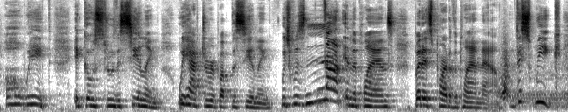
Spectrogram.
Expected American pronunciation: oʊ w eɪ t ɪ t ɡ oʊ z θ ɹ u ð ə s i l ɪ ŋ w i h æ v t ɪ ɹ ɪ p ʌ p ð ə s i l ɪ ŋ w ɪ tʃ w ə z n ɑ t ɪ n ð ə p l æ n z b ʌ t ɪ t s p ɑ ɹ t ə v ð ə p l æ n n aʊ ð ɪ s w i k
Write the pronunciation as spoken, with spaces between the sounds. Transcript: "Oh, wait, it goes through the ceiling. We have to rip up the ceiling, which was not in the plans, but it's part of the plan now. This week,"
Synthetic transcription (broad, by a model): oʊ w eɪ t ɪ t ɡ oʊ z θ ɹ u ð ə s i l ɪ ŋ w i h æ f t ɪ ɹ ɪ p ʌ p ð ə s i l ɪ ŋ w ɪ tʃ w ə z n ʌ t ɪ n ð ə p l æ n z b ʌ t ɪ t s p ɑ ɹ t ə v ð ə p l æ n n aʊ ð ɪ s w i k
